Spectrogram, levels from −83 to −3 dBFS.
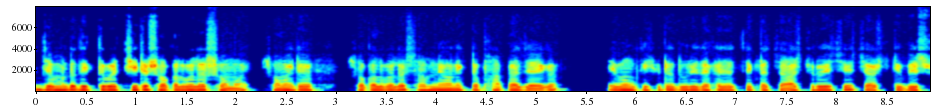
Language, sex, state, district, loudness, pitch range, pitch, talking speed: Bengali, male, West Bengal, Malda, -17 LUFS, 145-160 Hz, 150 Hz, 165 wpm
